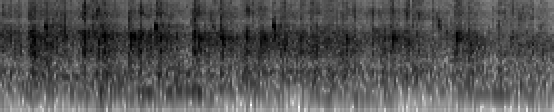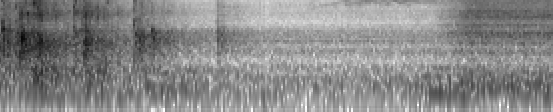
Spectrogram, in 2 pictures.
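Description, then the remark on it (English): A crowd claps together in a dense burst of applause, a hand clap of praise to God, that fades out after about four seconds, leaving a quiet hush and faint hiss at the end. “If you believe that, I want you to give the Lord a hand clap of praise.”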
